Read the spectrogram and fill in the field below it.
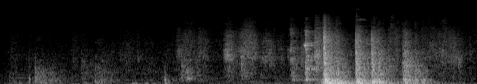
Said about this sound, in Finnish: Suljetaan Pettilän koulun ovi ja tullaan vielä hetkeksi tähän, tähän pihalle.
